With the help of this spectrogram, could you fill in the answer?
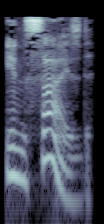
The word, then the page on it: incised: British English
